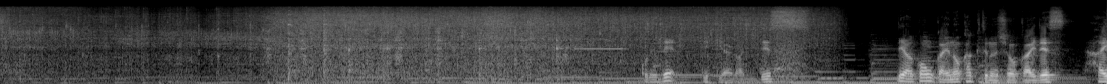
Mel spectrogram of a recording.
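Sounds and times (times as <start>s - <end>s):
food sizzling in frying pan: 0.0s - 8.5s.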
